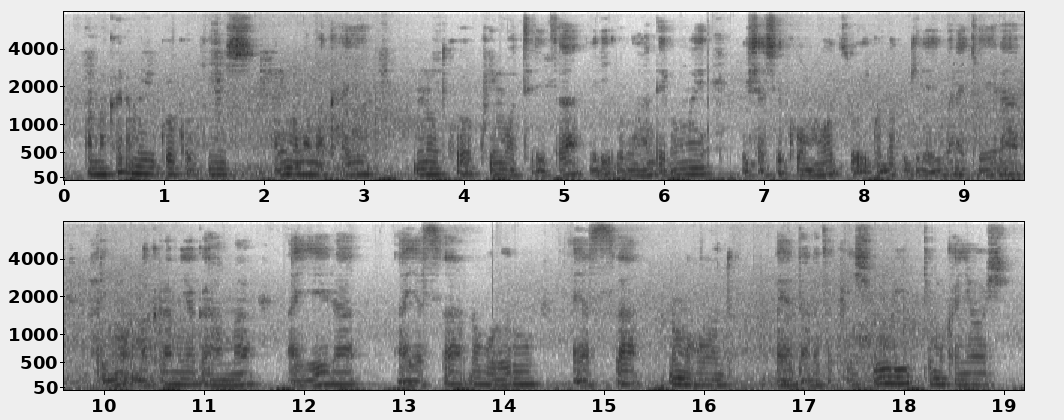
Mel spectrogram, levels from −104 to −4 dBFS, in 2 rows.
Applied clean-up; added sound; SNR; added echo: none; Car passing by; 5 dB; reverberation time 0.3 s.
